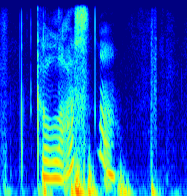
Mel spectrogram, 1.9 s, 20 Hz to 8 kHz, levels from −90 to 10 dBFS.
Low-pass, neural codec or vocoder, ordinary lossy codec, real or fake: 7.2 kHz; none; none; real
